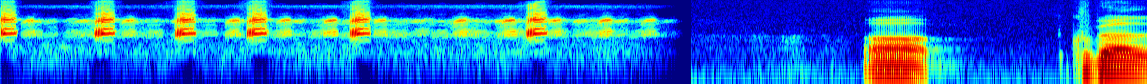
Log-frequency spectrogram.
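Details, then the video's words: Endangered Suwon treefrog in Korea, which sings climbing onto rice seedlings in paddies, gives slower, higher-pitched, metallic notes in a steady series, followed by a man speaking. "Now, let’s listen to the song of Suwon treefrogs. It’s a bit slower and more high-pitched."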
